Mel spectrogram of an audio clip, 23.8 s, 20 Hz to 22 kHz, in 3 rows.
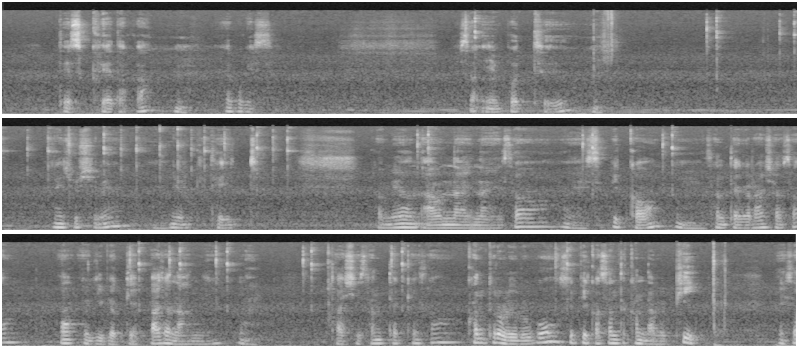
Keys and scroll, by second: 23.0 ctrl+p.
